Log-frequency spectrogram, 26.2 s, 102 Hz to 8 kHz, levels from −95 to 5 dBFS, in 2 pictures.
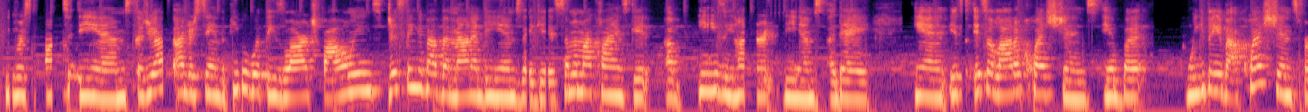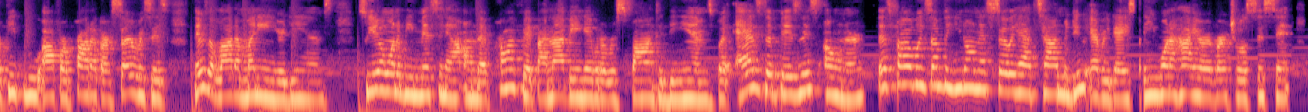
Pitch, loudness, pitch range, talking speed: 195 Hz, -11 LUFS, 180-220 Hz, 250 wpm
